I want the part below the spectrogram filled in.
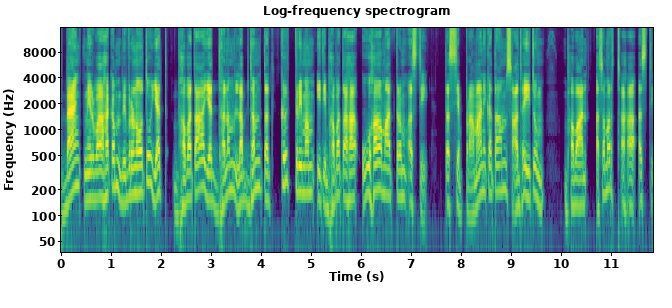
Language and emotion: Sanskrit, neutral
